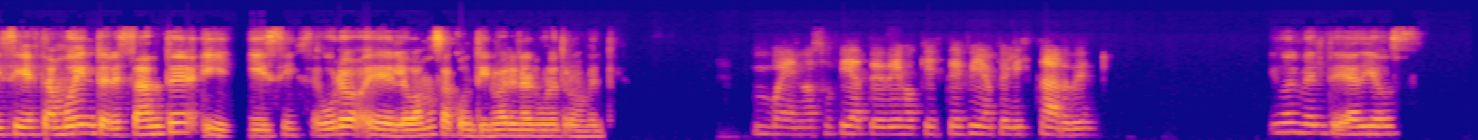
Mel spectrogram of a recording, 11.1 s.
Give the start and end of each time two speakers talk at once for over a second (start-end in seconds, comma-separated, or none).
none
